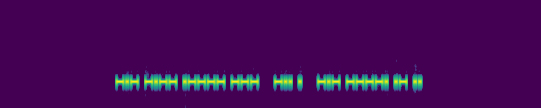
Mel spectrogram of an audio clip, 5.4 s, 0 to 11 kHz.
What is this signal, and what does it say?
Morse code, heard as a keyed tone, about 50 wpm, 700 Hz. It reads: KY1O DE K9AI
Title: USA Callsign DE Callsign - 4 Characters - 50wpm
